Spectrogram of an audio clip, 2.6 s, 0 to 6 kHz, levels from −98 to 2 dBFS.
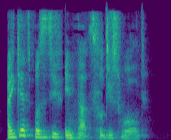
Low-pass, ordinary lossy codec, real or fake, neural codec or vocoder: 5.4 kHz; AAC, 24 kbps; fake; codec, 24 kHz, 1 kbps, SNAC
